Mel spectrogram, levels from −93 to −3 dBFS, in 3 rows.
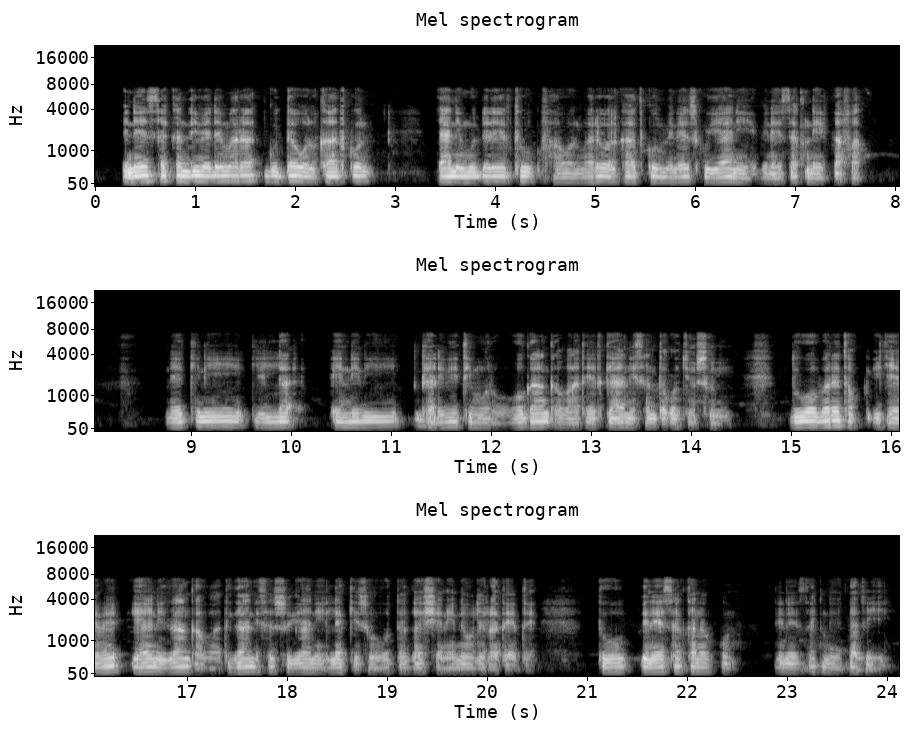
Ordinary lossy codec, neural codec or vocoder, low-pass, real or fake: none; none; 7.2 kHz; real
